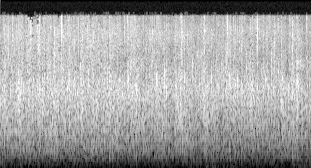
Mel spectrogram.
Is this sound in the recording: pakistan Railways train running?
no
